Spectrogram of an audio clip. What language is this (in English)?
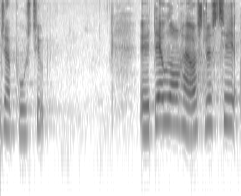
Danish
